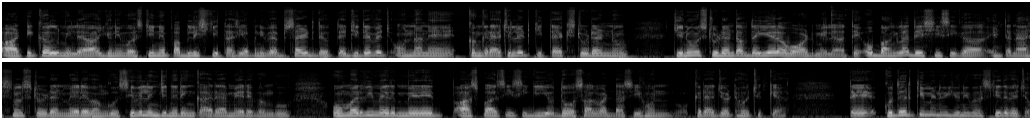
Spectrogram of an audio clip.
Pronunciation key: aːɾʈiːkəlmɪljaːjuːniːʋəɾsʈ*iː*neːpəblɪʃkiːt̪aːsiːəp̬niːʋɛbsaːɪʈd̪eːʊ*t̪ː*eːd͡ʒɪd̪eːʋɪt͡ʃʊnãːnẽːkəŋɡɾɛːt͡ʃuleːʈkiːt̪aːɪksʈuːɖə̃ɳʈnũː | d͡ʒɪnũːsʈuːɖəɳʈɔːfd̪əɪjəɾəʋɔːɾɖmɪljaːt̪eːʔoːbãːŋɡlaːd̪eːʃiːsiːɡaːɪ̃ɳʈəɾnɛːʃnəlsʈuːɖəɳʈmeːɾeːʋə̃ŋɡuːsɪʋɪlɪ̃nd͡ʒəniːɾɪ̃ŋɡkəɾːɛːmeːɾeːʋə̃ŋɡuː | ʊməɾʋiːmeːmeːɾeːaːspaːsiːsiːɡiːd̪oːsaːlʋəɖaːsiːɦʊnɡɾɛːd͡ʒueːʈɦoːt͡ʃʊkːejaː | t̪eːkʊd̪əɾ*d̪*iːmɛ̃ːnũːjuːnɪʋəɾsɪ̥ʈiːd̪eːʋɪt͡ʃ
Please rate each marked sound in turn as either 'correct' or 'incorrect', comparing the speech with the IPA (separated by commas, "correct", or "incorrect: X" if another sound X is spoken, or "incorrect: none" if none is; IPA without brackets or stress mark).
correct, correct, incorrect: t̪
